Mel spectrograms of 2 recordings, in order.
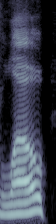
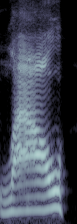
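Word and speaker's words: Lowe: one pronounces it Lao come on it's low L we is low if you want your name to be Lao it's l auau right it's not L we it's low and low it's always low can't stand why people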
